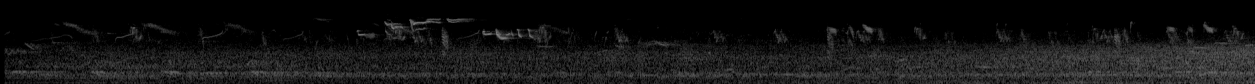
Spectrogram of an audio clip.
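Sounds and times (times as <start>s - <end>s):
European robin giving high sweeping notes: 0.1s - 12.5s.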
